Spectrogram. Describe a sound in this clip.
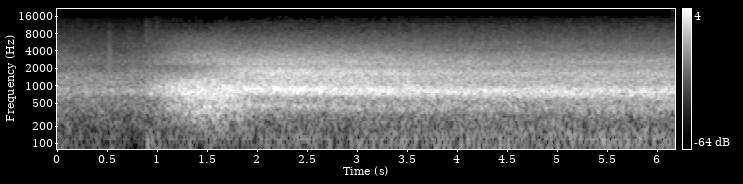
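A stadium crowd roars loudly in celebration.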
